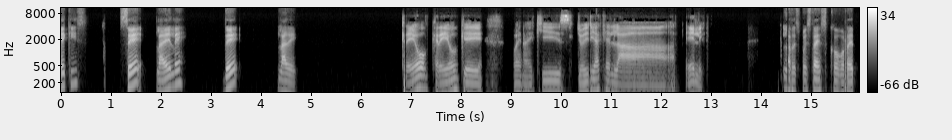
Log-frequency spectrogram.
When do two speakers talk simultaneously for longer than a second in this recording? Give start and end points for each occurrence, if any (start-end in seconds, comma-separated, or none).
none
